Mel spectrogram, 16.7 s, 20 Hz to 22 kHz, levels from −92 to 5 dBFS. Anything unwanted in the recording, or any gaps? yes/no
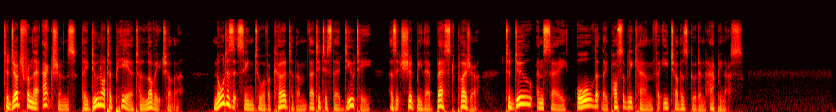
no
